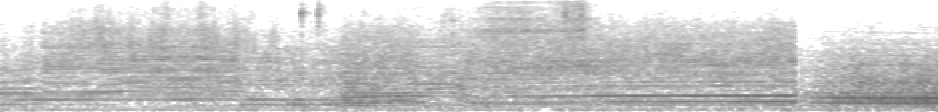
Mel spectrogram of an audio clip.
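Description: Race car circling a track during a race, engine drone held steady with gear changes and a rising whine near the end, no talking.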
